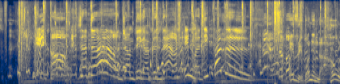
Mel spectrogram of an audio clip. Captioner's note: brays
